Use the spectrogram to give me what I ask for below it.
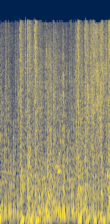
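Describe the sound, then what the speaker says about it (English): Dense, loud gunfire in the video game Insurgency: Sandstorm crackles nonstop, with rapid overlapping shots filling the whole moment. "I'm hearing so many fucking gunshots."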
